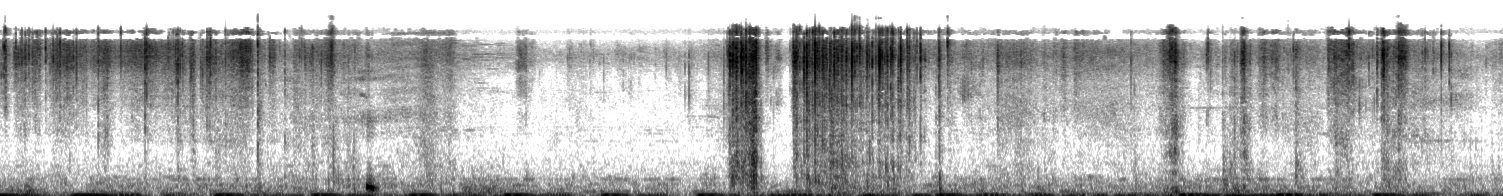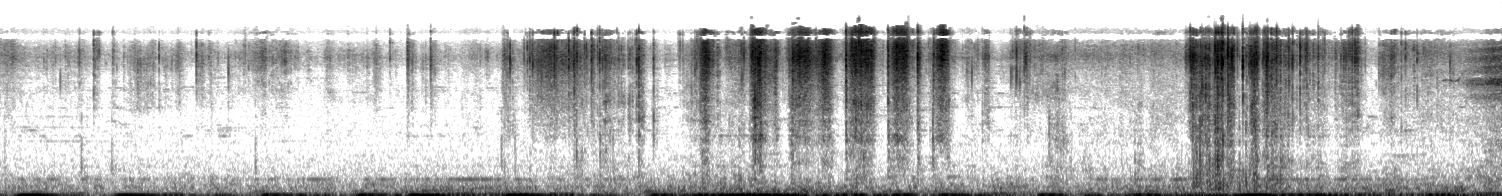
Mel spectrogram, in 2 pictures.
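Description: Tissue paper being torn and crinkled by gloved hands as it is pressed down with Mod Podge, in intermittent rustling bursts. The loudest come about seven seconds in and again in the last third, over a low steady hum.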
